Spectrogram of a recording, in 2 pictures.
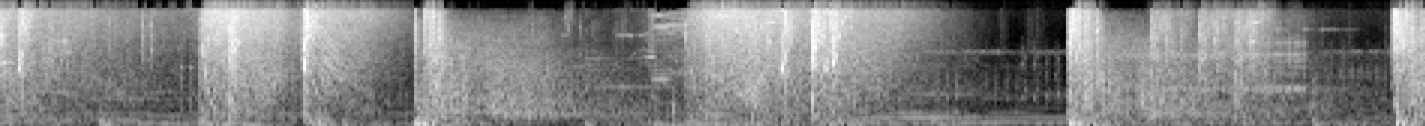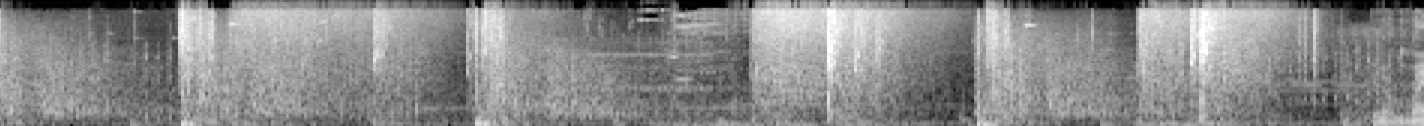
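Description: Repeated bursts of gunfire from The Outer Worlds video game, loud broadband volleys recurring every couple of seconds over a steady game backdrop, with some voice mixed in.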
